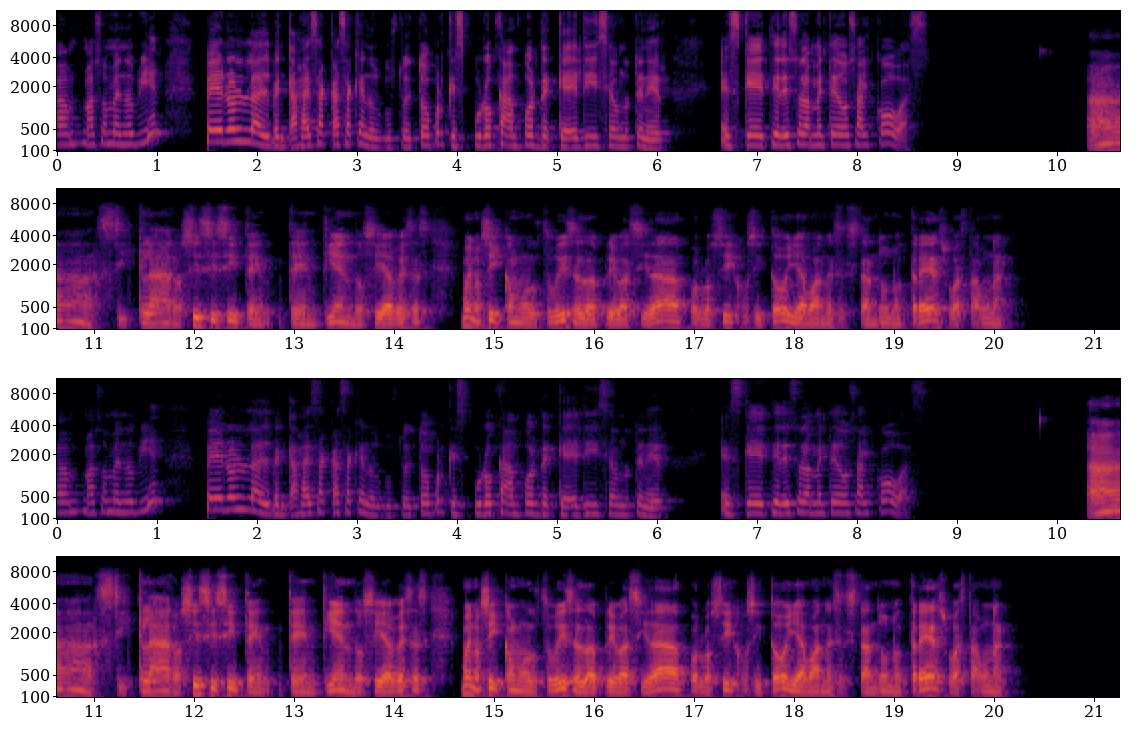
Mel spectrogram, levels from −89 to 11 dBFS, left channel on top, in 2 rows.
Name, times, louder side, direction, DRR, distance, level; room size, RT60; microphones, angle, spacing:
voice 1, 0.0-8.7, left 6 dB, 90° left, 15 dB, 0.7 m, -41 dB
voice 2, 10.3-20.2, right 3 dB, 80° right, 9 dB, 1.3 m, -32 dB
9.6 x 7.4 x 5.5 m, 0.38 s
head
